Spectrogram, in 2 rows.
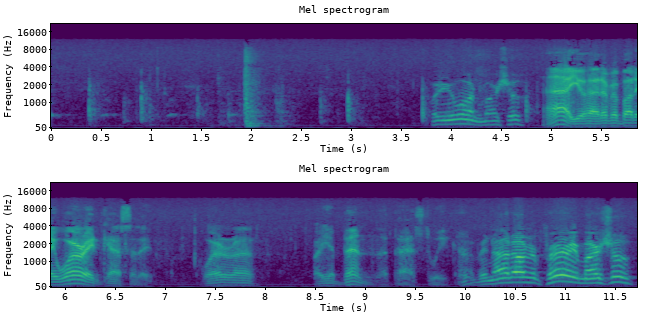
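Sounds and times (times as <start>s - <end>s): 
soft footsteps: 0.0s - 5.1s
door being shut: 1.7s - 2.5s
speech: 3.8s - 11.7s.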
